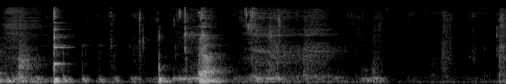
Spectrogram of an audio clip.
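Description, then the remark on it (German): Scraping of a knife spreading butter across a bread roll, with sharp clinks of cutlery against a plate and some low, indistinct vocal sounds in between. “Ja, so, Brötchen ist geschmiert.”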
